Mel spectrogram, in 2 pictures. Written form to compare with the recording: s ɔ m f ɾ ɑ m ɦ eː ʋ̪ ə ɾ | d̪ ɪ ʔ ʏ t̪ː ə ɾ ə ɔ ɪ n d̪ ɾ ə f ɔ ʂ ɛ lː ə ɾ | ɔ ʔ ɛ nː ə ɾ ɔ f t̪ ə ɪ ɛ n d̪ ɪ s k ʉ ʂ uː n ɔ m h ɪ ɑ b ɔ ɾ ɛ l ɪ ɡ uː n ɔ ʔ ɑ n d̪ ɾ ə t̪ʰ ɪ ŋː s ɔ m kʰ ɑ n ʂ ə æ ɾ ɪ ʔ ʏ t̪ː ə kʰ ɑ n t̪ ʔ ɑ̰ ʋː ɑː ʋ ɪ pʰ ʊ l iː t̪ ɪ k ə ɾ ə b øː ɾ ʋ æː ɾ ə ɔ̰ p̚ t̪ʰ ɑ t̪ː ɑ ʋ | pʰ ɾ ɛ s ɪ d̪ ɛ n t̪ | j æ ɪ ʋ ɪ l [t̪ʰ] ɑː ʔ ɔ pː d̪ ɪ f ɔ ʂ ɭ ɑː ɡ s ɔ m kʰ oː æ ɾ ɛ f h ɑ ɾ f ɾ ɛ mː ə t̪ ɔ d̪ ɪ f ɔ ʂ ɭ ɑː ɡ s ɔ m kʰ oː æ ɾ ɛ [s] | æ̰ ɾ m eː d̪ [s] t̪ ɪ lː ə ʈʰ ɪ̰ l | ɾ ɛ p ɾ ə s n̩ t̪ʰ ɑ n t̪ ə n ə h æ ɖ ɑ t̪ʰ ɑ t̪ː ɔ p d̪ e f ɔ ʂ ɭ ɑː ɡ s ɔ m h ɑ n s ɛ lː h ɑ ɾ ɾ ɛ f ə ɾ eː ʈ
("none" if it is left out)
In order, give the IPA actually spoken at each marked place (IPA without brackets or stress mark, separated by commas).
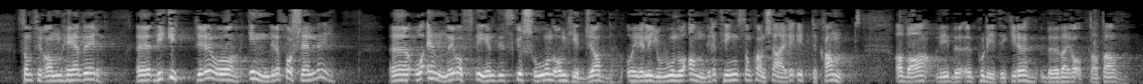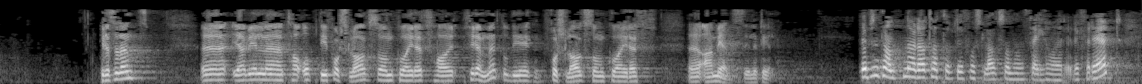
t̪ʰ, f, s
